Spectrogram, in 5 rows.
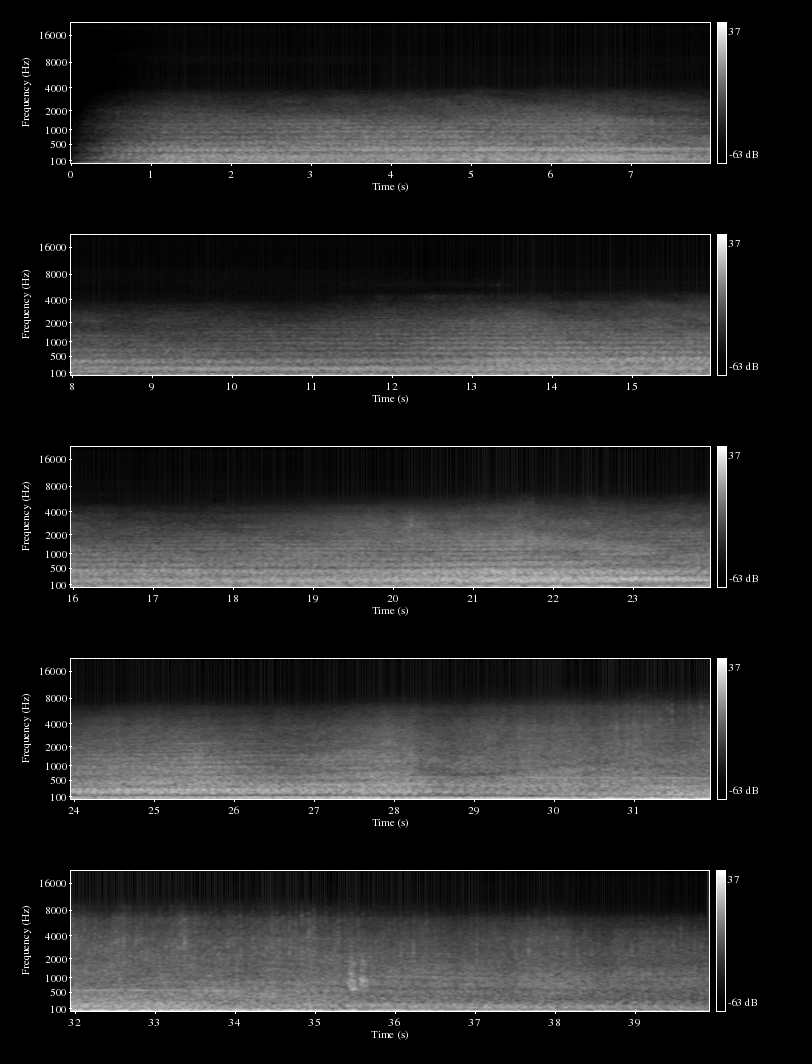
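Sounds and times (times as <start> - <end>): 
Ju 52 propeller plane approaching and landing: 0.3 - 39.9
short tyre skid on landing: 32.5 - 39.9.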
